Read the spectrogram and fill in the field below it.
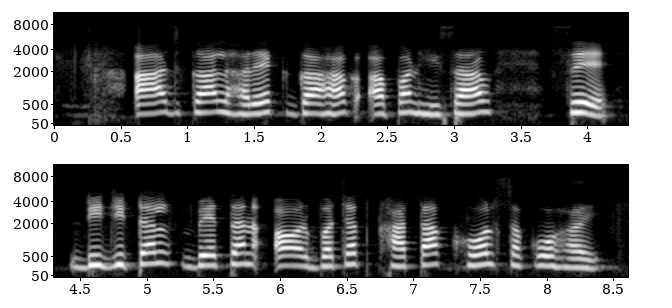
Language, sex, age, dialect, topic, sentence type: Magahi, female, 46-50, Southern, banking, statement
